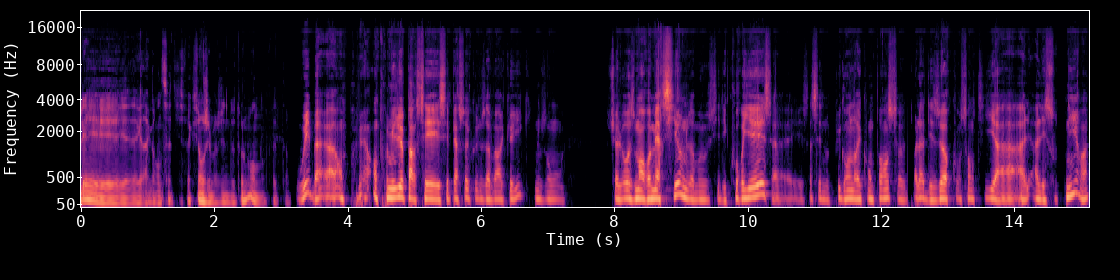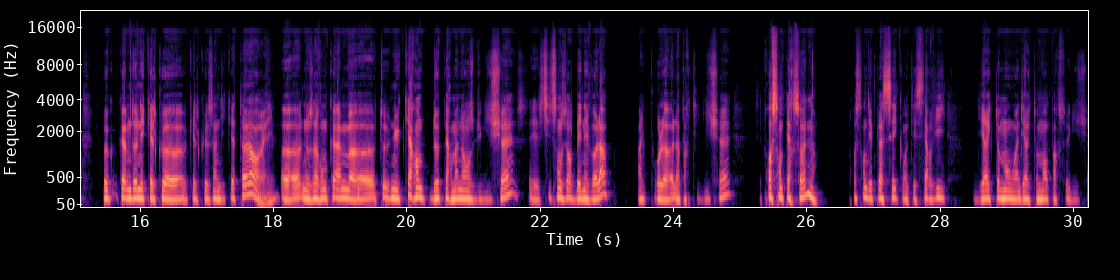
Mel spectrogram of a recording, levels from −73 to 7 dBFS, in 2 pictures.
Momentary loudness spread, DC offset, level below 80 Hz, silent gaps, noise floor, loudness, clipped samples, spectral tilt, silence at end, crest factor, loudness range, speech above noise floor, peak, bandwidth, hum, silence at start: 14 LU; under 0.1%; -38 dBFS; none; -70 dBFS; -16 LUFS; under 0.1%; -5.5 dB/octave; 0.05 s; 16 dB; 5 LU; 53 dB; 0 dBFS; 16.5 kHz; none; 0 s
